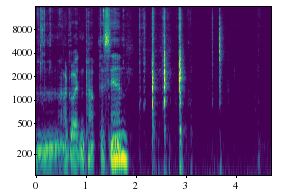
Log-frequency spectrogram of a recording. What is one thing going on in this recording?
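A hand handles something close by with sharp clicks and knocks.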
